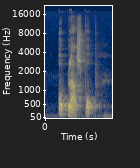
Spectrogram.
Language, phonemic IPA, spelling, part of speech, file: Dutch, /ˈɔblasˌpɔp/, opblaaspop, noun, Nl-opblaaspop.ogg
- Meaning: blow-up doll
